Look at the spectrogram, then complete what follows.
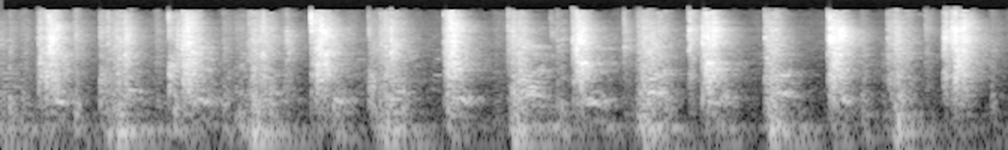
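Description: A team of players clapping their bare hands in unison, a steady beat of about two claps a second, with a heavy thud on every other beat.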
